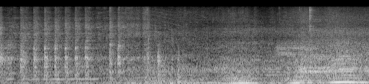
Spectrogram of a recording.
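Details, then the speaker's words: Engine cranks briskly about a second, catches and revs to a steady run after a sudden no-start was fixed by tightening a loose, corroded positive battery terminal; terminal still somewhat loose, cleaning and greasing planned. "Start হয়ে গেছে আমি start বন্ধ করে দিচ্ছি"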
